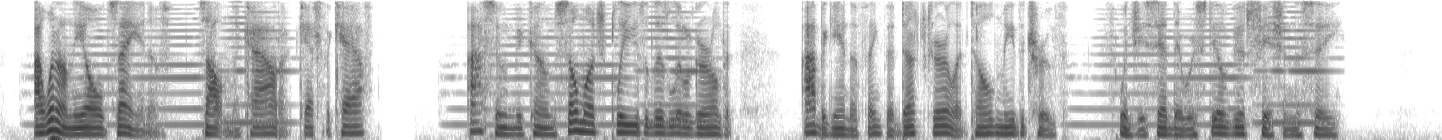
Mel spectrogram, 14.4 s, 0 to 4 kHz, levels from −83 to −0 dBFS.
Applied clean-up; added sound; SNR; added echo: none; Brass instrument; 13 dB; none.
